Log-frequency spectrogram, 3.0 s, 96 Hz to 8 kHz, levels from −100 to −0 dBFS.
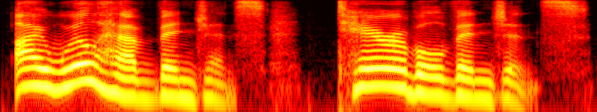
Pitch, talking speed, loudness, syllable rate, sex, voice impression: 210 Hz, 100 wpm, -15 LUFS, 4.8 syllables/s, female, very feminine, slightly middle-aged, slightly thin, tensed, powerful, slightly dark, slightly hard, clear, slightly fluent, slightly cool, intellectual, slightly refreshing, sincere, slightly calm, slightly friendly, slightly reassuring, slightly unique, slightly wild, slightly sweet, slightly lively, slightly strict, slightly intense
